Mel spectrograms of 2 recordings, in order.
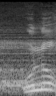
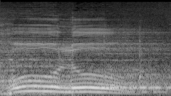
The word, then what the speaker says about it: হুলু: ঠিক তদ্রূপ উলু হবে না, উচ্চারণটা হবে হুলু।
